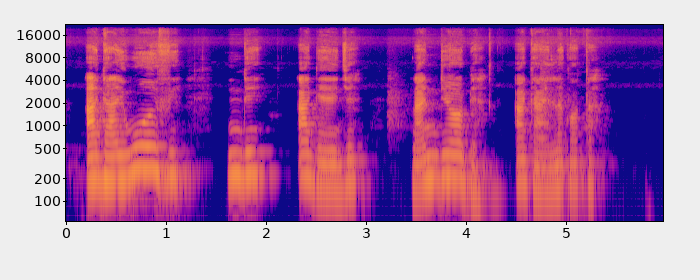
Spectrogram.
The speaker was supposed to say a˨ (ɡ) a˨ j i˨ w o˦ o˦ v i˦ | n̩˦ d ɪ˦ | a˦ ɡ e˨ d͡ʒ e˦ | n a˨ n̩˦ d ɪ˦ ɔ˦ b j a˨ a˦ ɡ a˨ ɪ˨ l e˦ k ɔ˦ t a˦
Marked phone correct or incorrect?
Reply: correct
